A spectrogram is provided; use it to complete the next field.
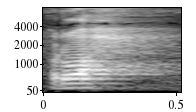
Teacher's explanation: Hati-hati dalam kita melafadzkan huruf ha. Bersih, jangan sampai meleset ke makhrajnya kha.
